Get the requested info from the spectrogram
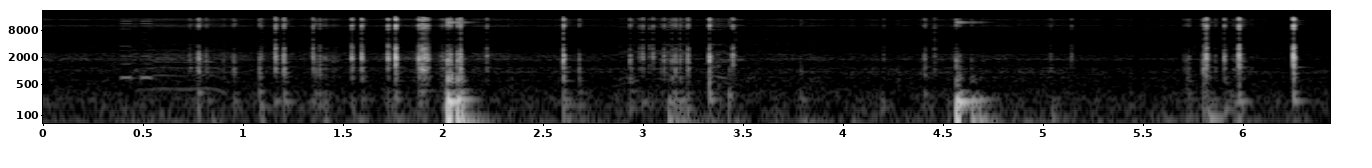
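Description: Wind buffeting an action camera's microphone in tandem paraglider flight, with irregular clicks and rustles from the harness and camera mount. Two heavier thumps come about two seconds in and again about four and a half seconds in.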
